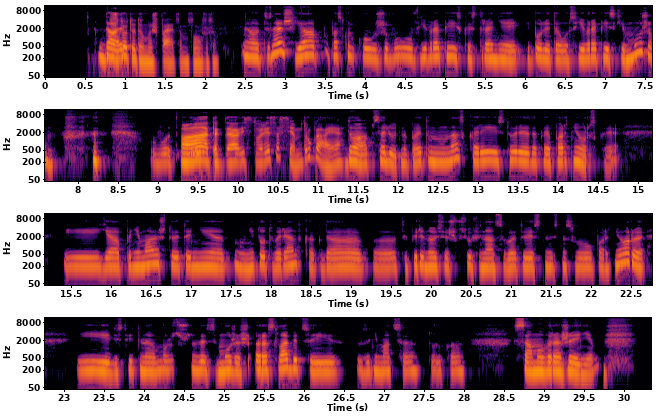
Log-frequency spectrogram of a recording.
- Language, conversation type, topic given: Russian, podcast, Что важнее при смене работы — деньги или её смысл?
- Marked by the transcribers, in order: tapping; other background noise; chuckle; chuckle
